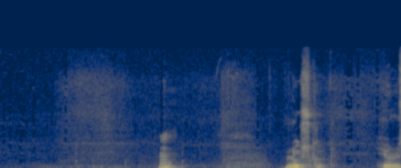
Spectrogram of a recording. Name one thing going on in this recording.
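A pen is set down on a wooden desk with a light tap.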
